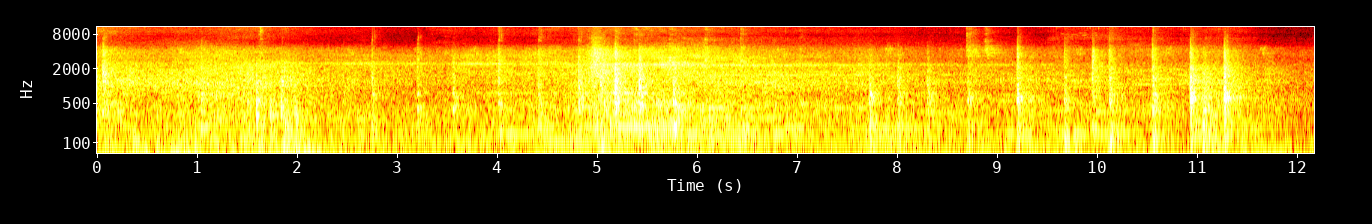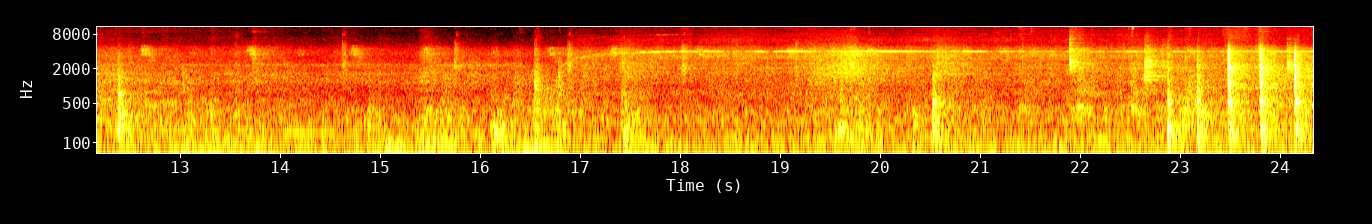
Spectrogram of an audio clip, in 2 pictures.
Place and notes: Construction site construction sound, Traffic sound, sound of the birds
Zhubei City, 嘉興路199-6號, 7 May 2017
